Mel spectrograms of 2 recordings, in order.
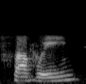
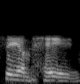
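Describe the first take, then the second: First: The word is pronounced unlike its spelling. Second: The word is pronounced the way it is spelled. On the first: The speaker calls it right. "but it's Samhain" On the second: The speaker calls it wrong. "it's spelled Samhain, so people still say it like that"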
